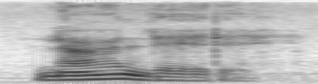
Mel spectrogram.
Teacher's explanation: make sure you get a high na and a low le.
